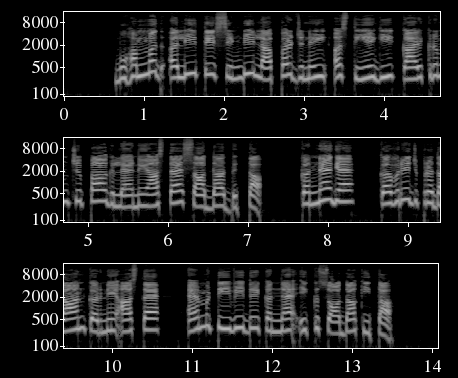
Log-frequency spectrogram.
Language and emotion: Dogri, neutral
